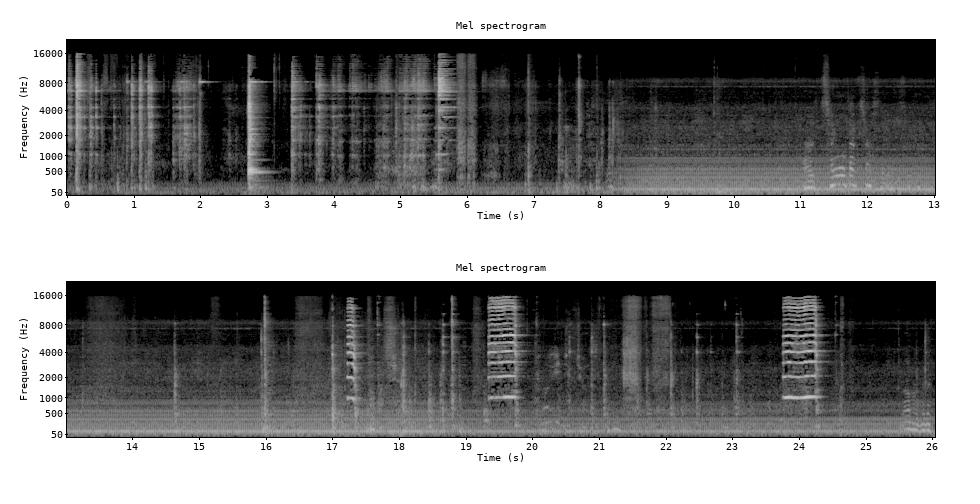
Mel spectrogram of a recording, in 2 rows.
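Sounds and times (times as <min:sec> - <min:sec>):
steady low hum: 0:03.4 - 0:26.0
bolt squealing: 0:17.0 - 0:21.2, 0:22.1 - 0:24.6.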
